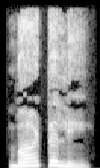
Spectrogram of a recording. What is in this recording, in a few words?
"ಬಾಟಲಿ", Kannada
